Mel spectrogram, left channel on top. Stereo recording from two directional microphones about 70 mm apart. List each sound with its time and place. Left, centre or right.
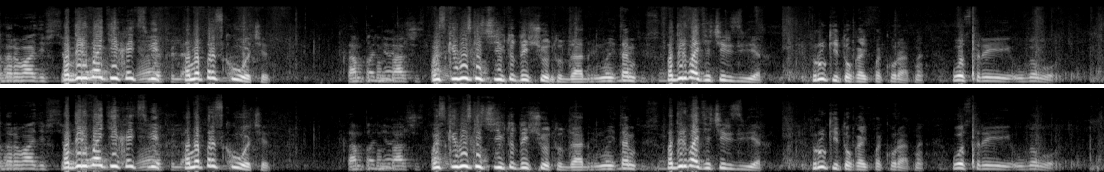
0.0 s a man's voice: right
4.3 s a man's voice: right
9.8 s speech: centre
